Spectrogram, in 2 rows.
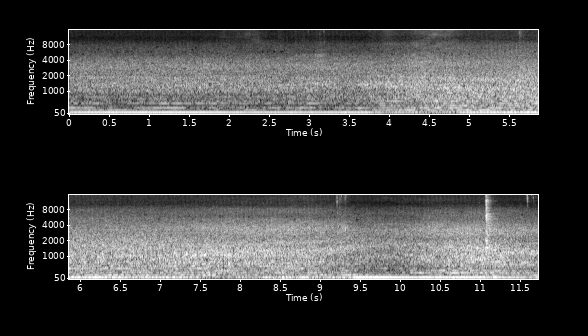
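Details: Antique Roto-Beam 20-inch circulator fan, circa 1937-1940, wall-mount converted to pedestal; at full speed a steady, even motor hum with low mains buzz and soft air rush, fairly quiet, no knocks; startup rumble suggests worn bearings, otherwise normal running.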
